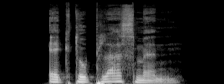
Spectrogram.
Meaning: plural of Ektoplasma
- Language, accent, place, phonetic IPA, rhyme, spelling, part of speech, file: German, Germany, Berlin, [ɛktoˈplasmən], -asmən, Ektoplasmen, noun, De-Ektoplasmen.ogg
